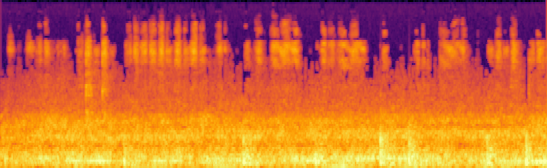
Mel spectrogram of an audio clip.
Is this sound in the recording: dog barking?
no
